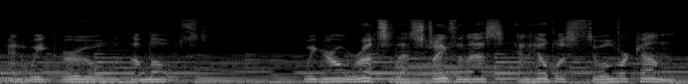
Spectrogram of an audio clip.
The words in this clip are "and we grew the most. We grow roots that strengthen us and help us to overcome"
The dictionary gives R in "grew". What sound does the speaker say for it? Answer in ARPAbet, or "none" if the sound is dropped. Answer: R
